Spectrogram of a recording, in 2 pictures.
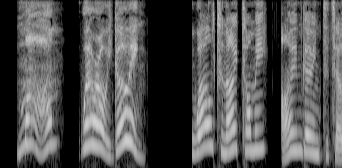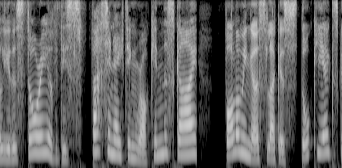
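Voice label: French, female, accented English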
